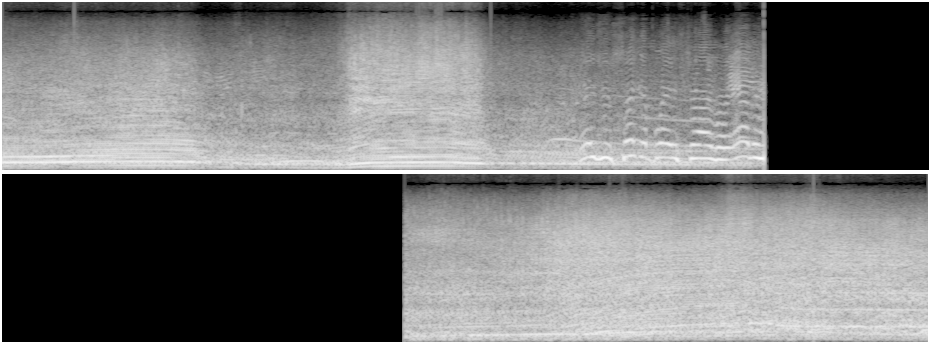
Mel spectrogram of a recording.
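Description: Small engines of radio-controlled cars buzz and rev up and down nearby.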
